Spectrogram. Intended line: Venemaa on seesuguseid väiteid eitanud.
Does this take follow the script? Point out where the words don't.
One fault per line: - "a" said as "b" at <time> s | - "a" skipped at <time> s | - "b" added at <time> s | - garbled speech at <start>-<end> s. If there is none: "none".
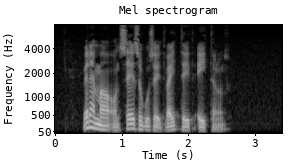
none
